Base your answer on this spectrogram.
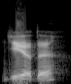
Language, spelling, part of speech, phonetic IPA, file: Russian, деда, noun, [ˈdʲedə], Ru-де́да.ogg
- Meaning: genitive/accusative/vocative singular of де́д (déd)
